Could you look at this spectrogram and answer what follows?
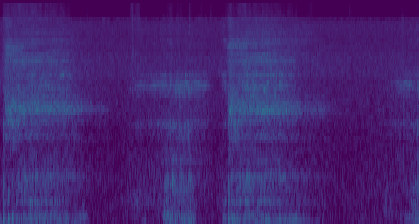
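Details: Loud, deep, rattling snores on each in-breath with quieter gaps between, likened to a tiger's sound; heavy snoring.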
